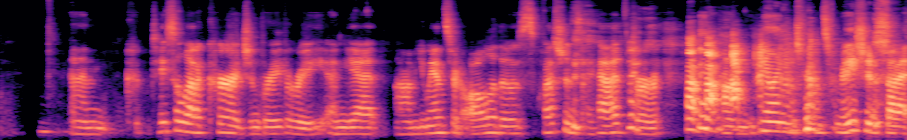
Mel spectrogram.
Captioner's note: laughter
